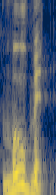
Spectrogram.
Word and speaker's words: MVMT: and clean original designs mvmt pronounced movement grew into one of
